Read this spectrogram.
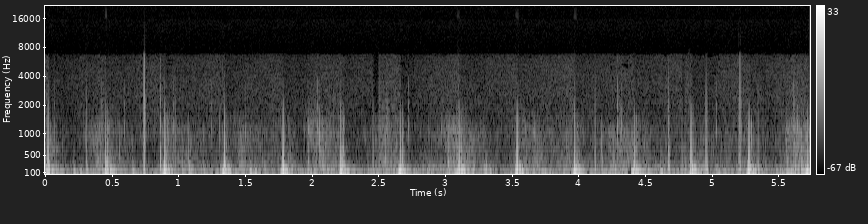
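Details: Fast, regular low heartbeat thumps, about 136 beats a minute, with a rushing background, from a female while hiking; a normal heart speeding up with exertion.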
